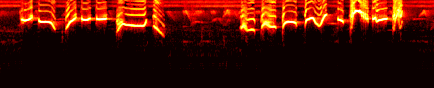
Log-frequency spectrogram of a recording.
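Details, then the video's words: White-rumped shama delivering a loud provoking song to draw replies from other shamas; clear whistles, descending slurs and quick chips in two energetic bursts separated by a brief pause. "Suara Burung kacer gacor NGEPLONG tarung ini paling ampuh buat PANCINGAN KACER agar EMOSI Nyaut"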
